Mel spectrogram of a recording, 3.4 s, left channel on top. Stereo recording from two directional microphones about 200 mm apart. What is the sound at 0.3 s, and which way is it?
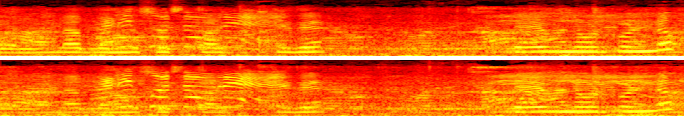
Speech, 35° left (ahead or behind).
